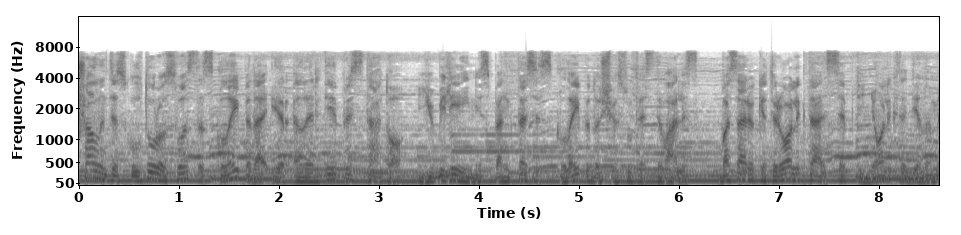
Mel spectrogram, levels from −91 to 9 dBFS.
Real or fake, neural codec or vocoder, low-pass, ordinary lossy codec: real; none; 7.2 kHz; AAC, 48 kbps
